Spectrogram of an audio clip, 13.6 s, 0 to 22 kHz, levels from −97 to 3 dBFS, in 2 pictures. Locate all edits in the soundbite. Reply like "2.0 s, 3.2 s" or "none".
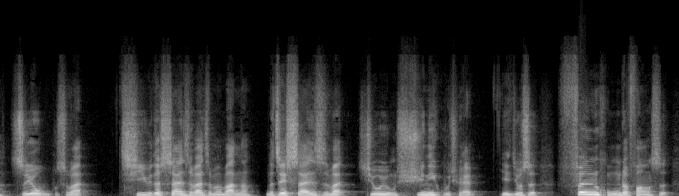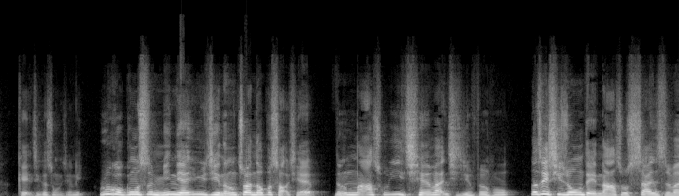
1.0 s, 2.6 s, 7.7 s, 10.1 s, 12.0 s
